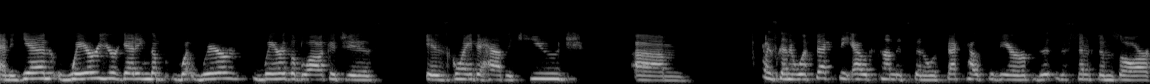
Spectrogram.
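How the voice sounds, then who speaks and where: A woman's unremarkable speaking voice, fairly high in pitch, at a fairly slow pace with fairly even intonation. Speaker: lecturer on cardiology. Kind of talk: lecture.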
